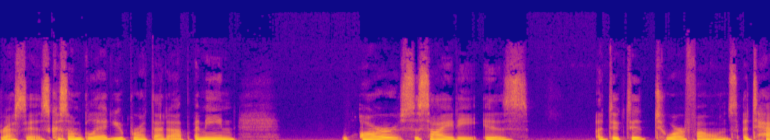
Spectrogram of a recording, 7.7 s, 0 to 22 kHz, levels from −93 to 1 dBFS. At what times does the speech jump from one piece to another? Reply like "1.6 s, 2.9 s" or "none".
none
